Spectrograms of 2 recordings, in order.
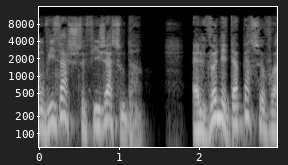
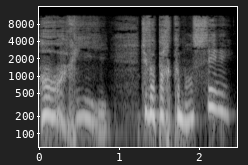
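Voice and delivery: exasperated higher-pitched plea; 11 semitones higher than usual. Acted. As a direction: groan at a friend who starts up. Exasperated friend cuts Harry off.

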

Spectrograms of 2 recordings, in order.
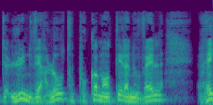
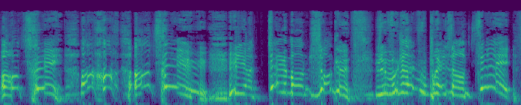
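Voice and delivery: put-on booming old professor. A narrator's reading. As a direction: boom out a hearty welcome. Slughorn voiced, far high.

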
